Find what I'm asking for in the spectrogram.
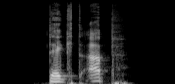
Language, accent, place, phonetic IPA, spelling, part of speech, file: German, Germany, Berlin, [ˌdɛkt ˈap], deckt ab, verb, De-deckt ab.ogg
- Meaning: inflection of abdecken: 1. third-person singular present 2. second-person plural present 3. plural imperative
